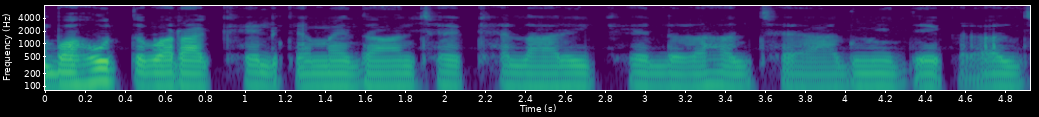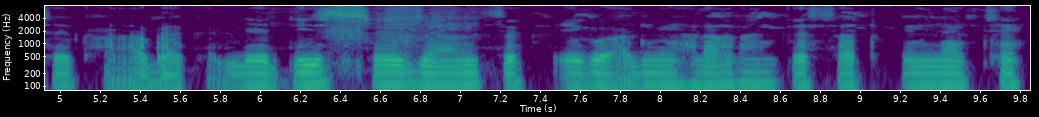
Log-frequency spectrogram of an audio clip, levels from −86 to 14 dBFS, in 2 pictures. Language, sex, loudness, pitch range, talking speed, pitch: Angika, male, -29 LUFS, 100-105 Hz, 150 wpm, 100 Hz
